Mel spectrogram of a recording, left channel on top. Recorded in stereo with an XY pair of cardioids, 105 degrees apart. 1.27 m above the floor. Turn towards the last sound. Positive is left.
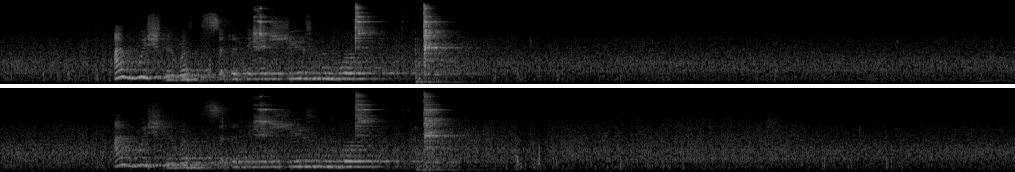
turn(degrees=65)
